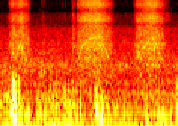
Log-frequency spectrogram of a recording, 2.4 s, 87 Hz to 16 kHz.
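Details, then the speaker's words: Used Traxxas Nitro 4-Tec 3.3 RC car, priming with the EZ-Start: three short bursts of high free-spinning whir as the starter spins without turning the engine. The engine later runs, and the owner concludes the one-way bearing is bad. "So that noise is the flywheel actually spinning."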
